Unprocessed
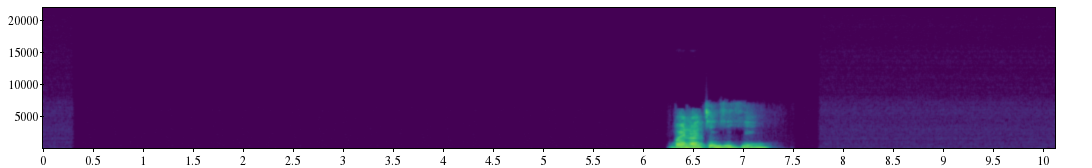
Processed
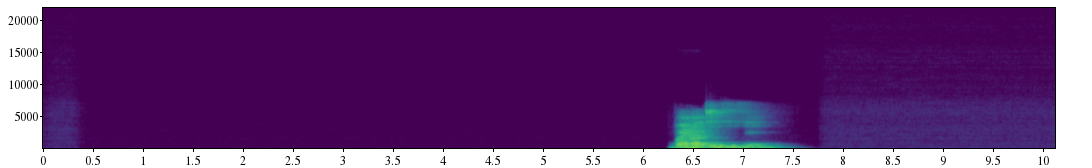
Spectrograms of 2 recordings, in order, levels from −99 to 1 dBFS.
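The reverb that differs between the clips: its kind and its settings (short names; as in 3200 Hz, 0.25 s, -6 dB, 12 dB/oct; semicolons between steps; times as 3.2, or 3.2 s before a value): Schroeder reverb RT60 0.47 s, combs from 26 ms, DRR -3 dB; gain -4 dB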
